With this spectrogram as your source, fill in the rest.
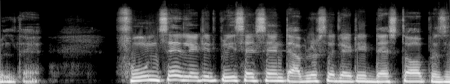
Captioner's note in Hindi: नाक से की जाने वाली आवाज़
